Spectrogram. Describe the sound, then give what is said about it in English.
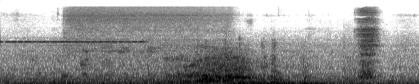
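A London Underground Central line train at Oxford Circus rumbles loudly with a constant low roar, a rising metallic squeal midway, and a brief hissing burst near the end; no one speaks. “We're in the central line at Oxford Circus.”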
